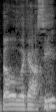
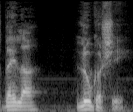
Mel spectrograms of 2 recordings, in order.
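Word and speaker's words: Bela Lugosi: I knew his name Bella legasi yeah Losi Losi I'm sorry Los it's not like gosi um his name was Baya Lugosi now that that's the correct way of pronouncing it but that was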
